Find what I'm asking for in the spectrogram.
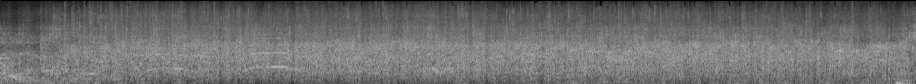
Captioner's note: clapping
